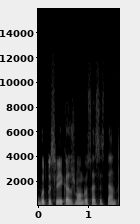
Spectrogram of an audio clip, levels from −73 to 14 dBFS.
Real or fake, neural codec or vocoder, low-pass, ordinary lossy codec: fake; autoencoder, 48 kHz, 32 numbers a frame, DAC-VAE, trained on Japanese speech; 14.4 kHz; Opus, 64 kbps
